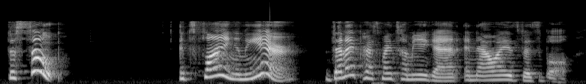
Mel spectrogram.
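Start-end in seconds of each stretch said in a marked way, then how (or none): 0.1-3.0 high, loud astonished cry about the soap; excited father yelling. Retold or imitated. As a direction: shout it out, pitched way up in amazement. Father pointing at floating soap.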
